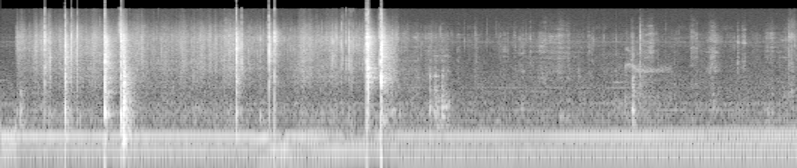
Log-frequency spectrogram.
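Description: Packaging crinkling and tearing as small picture frames are unwrapped and handled, with a run of sharp rustles and clicks over the first five seconds, then only a few faint handling sounds.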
